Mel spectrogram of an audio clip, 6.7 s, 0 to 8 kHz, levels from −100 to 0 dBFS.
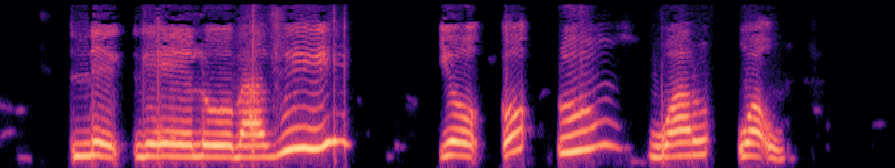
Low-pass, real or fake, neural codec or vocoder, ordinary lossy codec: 7.2 kHz; fake; codec, 16 kHz in and 24 kHz out, 1 kbps, XY-Tokenizer; MP3, 32 kbps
